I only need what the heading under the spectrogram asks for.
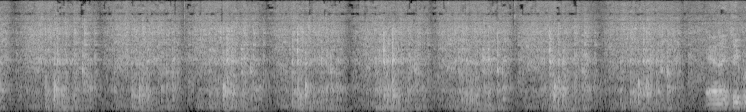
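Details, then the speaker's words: Hand pump drill spinning a spindle on a yucca fireboard: steady, even rasping strokes a little under a second apart, smooth and biting well, board starting to smoke; normal drill friction. "it's fairly smooth kind of proud of myself for this one so we're getting the yucca warmed up starting to smoke"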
